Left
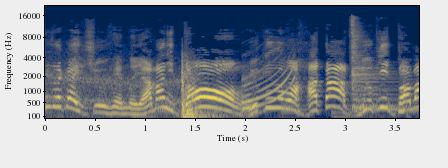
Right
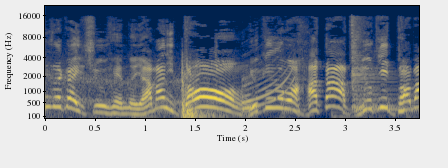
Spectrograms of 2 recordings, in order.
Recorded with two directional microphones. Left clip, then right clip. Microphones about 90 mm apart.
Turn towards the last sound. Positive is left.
turn(degrees=-35)  # may be behind; listen again after turning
